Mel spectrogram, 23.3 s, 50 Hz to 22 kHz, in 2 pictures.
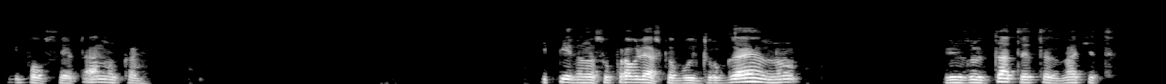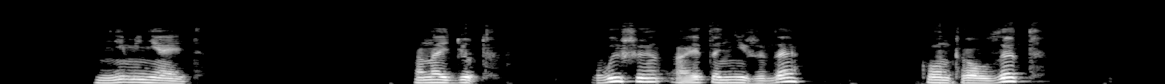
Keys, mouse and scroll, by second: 2.0-4.0 drag, 5.2 click, 7.0 middle click, 8.1-18.9 drag, 21.0 ctrl+z, 22.9-23.3 middle drag.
